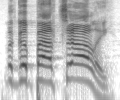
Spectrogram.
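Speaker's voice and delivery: loud, high New Jersey accent. Shown as a demonstration. Hailing the mascot as a pal, New Jersey accent. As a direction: holler it like a New Jersey local. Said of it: "in New Jersey you don't say".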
